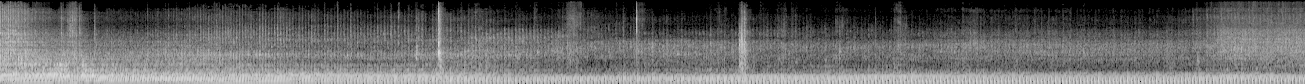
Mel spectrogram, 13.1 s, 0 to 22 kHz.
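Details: Saab 9000 at idle and revs: rough uneven puffing chuff about four beats a second over a low engine drone, sounding like a tractor; exhaust leak.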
